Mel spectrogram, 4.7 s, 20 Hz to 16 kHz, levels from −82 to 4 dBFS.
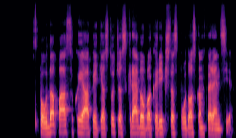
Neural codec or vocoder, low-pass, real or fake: autoencoder, 48 kHz, 128 numbers a frame, DAC-VAE, trained on Japanese speech; 14.4 kHz; fake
